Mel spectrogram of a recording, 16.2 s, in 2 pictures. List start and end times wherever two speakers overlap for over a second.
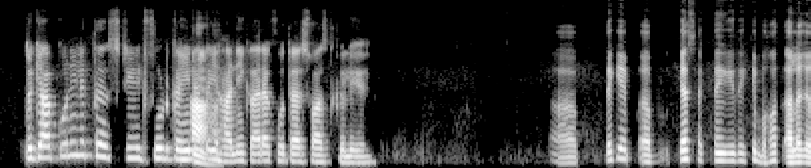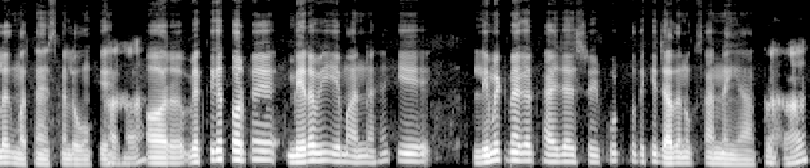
none

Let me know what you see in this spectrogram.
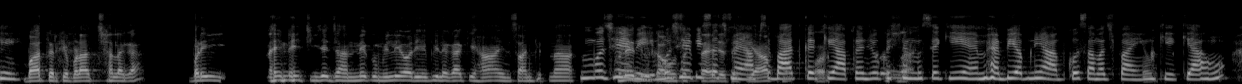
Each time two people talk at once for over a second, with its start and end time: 6.2-8.3

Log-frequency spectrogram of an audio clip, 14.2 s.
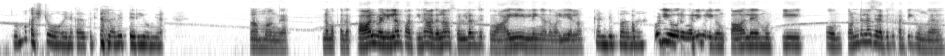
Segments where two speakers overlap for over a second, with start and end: none

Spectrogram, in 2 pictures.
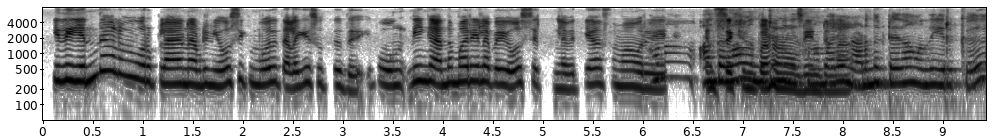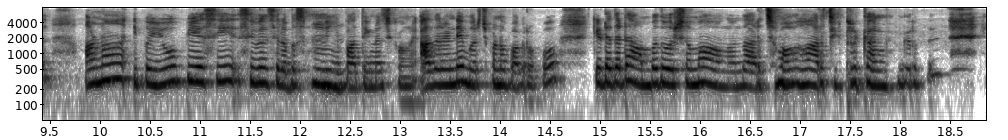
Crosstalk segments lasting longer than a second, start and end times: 6.7-8.2

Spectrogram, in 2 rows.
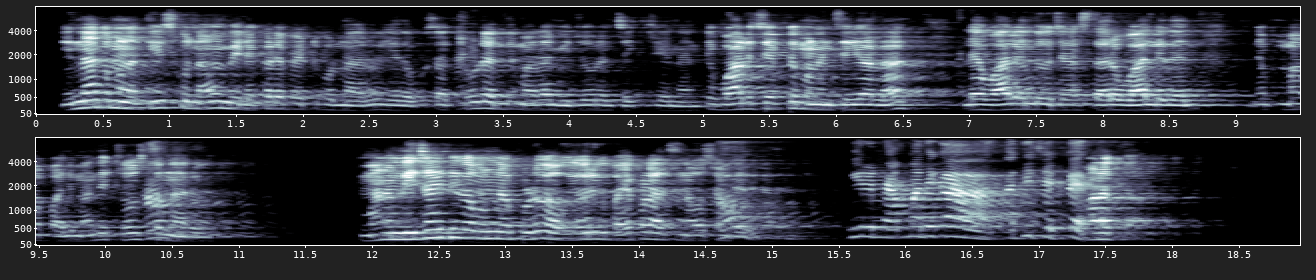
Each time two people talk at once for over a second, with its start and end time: none

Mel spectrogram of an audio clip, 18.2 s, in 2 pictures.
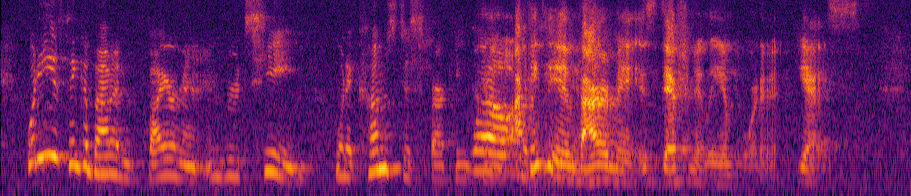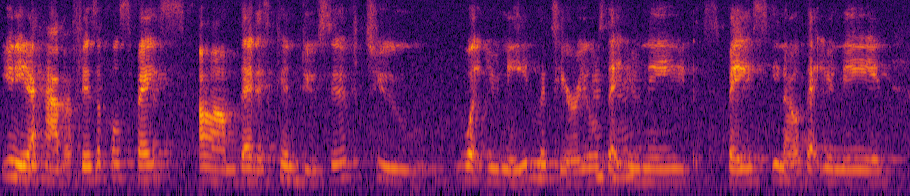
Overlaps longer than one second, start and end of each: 4.6-5.9

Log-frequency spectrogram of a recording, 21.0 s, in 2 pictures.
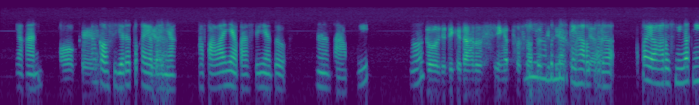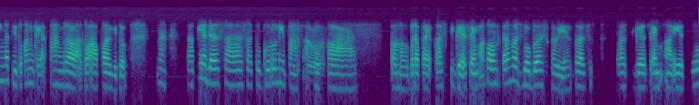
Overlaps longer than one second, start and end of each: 7.9-9.1

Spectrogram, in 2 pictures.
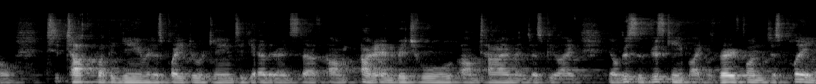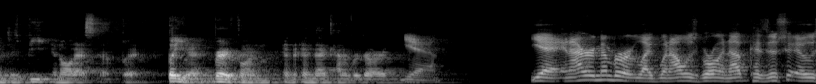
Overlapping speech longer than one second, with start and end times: none

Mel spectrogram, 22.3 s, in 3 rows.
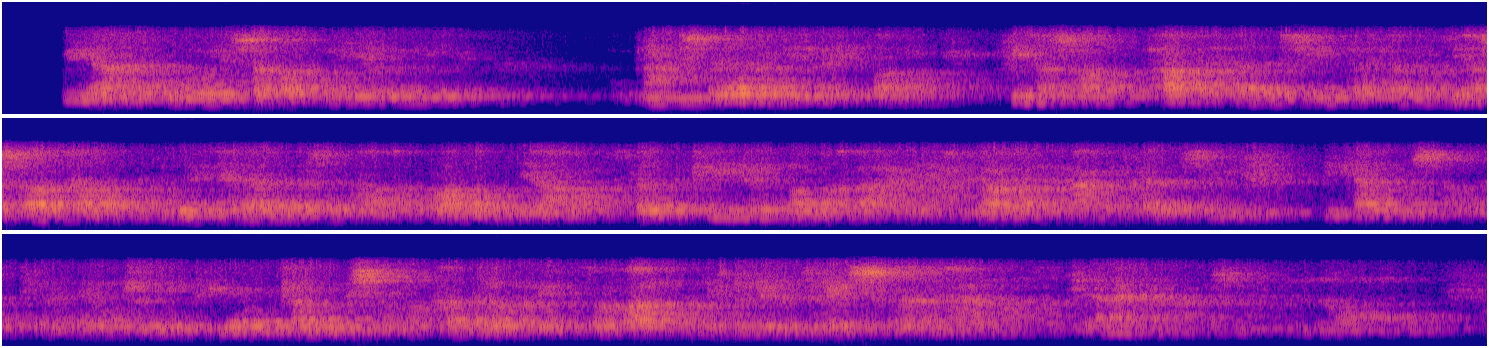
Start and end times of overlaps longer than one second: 18.4-19.7

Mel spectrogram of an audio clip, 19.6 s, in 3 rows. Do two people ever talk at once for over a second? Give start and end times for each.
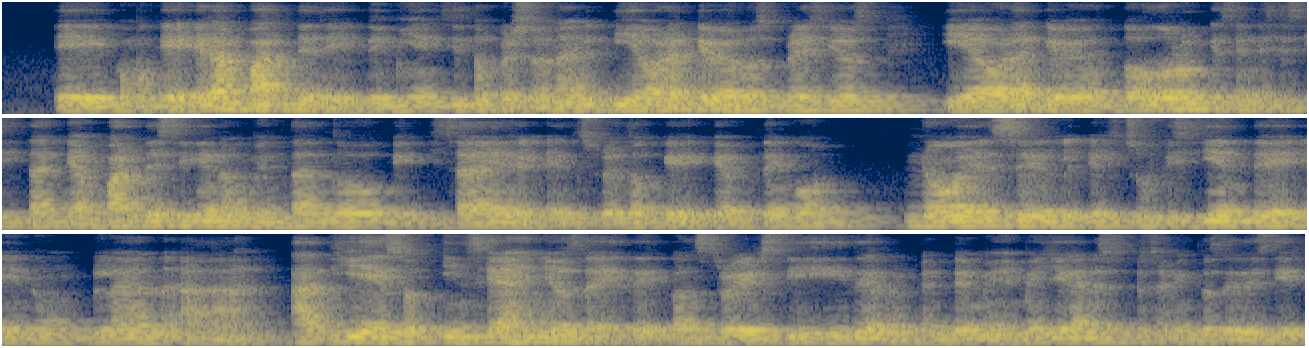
none

